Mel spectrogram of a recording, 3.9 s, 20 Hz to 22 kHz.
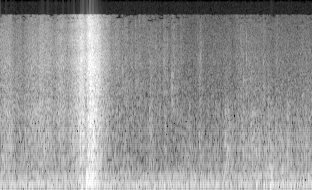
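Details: A single brief, sharp burst of breath noise in a quiet room, followed by "bless you": a sneeze from an 8-month-old baby girl.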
